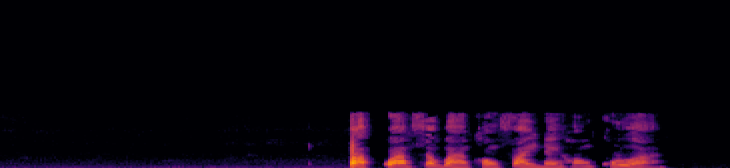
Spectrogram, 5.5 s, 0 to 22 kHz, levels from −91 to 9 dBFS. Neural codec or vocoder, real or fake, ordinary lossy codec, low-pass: none; real; MP3, 48 kbps; 7.2 kHz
